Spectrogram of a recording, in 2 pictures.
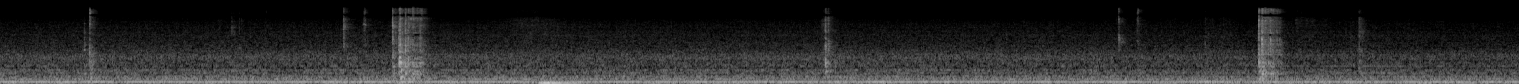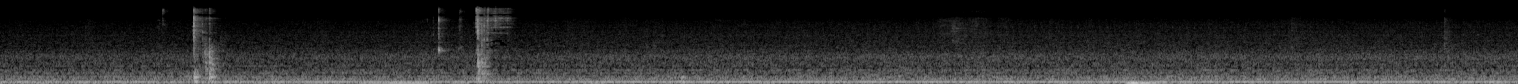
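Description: Satin fabric pieces handled on a sewing table, with a few sharp clicks and soft knocks scattered through. A steady low hum runs underneath.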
